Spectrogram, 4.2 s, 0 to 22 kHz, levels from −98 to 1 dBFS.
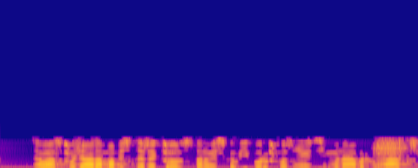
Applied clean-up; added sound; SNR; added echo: classical method spectral subtraction.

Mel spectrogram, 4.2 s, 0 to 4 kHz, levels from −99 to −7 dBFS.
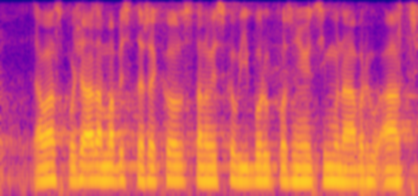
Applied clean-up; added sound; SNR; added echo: none; none; none; none.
